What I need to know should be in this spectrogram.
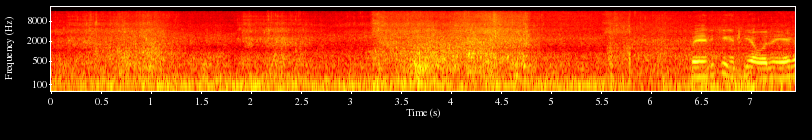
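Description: Small waves wash and lap onto the shore.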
